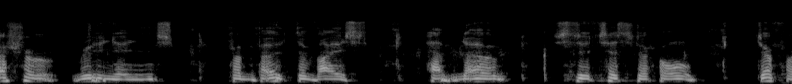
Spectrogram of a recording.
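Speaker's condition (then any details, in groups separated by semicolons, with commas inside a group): Head and neck cancer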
